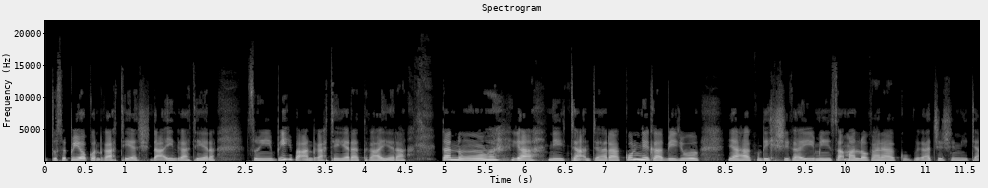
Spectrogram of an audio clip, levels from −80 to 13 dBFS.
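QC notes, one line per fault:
No faults were found in this speech recording. Nothing in it calls for a timed entry.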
